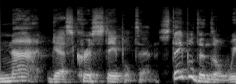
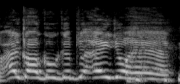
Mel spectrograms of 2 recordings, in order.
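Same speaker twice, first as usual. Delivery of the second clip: put-on very high kid voice, laughing through it; little-kid voice; 13 semitones higher than usual. Child answering mom at dinner, very high and giggly. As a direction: squeak it like a small child. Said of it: "And you go".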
